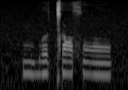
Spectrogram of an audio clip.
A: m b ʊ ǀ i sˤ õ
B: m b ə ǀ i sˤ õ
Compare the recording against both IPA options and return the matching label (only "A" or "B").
B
